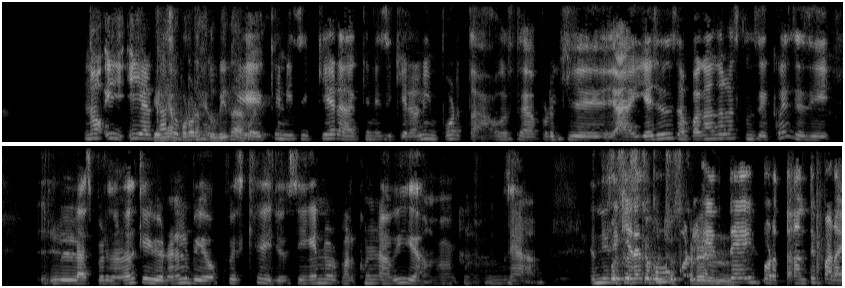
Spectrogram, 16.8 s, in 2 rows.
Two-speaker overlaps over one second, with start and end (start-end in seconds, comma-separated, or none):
1.5-2.7, 14.5-15.8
